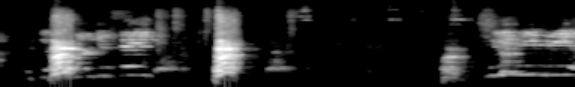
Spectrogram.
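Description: A dog barks in short, loud bursts, three or four separated yelps with pauses between, close by and mixed with a voice.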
